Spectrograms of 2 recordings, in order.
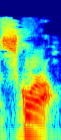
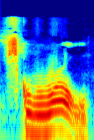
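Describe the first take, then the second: First: Said in the usual way. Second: Squirrel said as "skwoll", imitating a Spanish speaker; Spanish accent. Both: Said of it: "they can't say the word squirrel".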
